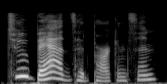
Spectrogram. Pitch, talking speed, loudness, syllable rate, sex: 225 Hz, 145 wpm, -18 LUFS, 4.0 syllables/s, female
